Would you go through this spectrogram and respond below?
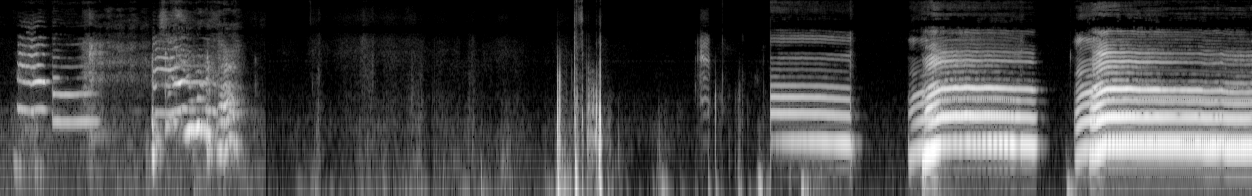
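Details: Indoor cat with attitude, opening with a few quick meows, then after soft clicks and rustling breaking into long drawn-out low wailing yowls, each lasting one to two seconds, growing louder toward the end.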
